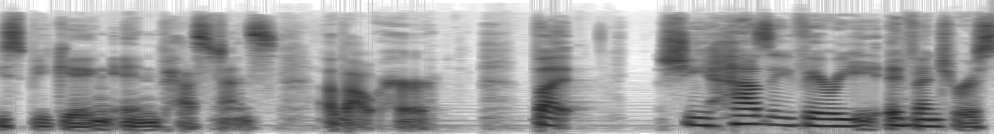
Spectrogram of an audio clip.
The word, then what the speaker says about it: Herb: Like it's spelled like Herb, you know, like herbs, but I feel like you pronounce the H in it.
